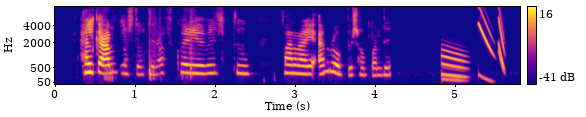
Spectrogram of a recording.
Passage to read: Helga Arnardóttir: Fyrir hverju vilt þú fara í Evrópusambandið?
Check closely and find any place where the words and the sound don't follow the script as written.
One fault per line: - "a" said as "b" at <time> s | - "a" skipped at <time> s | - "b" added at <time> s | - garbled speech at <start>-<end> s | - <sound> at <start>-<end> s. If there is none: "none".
- "Fyrir" said as "Af" at 1.3 s
- chirp at 4.8-5.6 s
